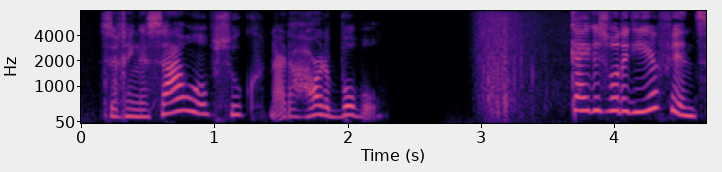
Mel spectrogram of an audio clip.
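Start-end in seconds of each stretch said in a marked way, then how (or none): 3.7-4.7 calling out, exclaiming, higher. Reading a story, the narrator voices the little prince searching with the girl, calling out. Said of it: "riep het prinsje".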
